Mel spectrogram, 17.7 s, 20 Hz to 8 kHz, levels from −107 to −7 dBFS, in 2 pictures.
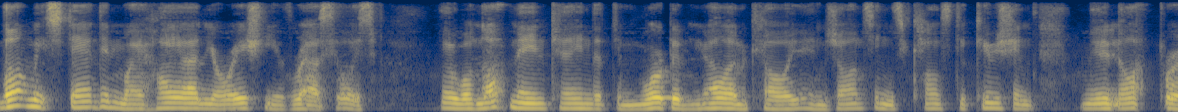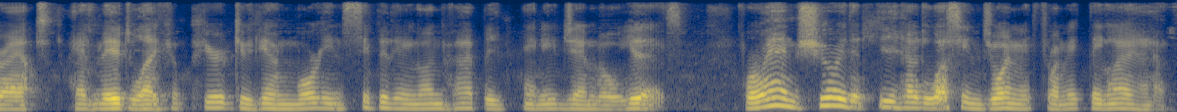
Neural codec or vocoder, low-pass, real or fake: codec, 24 kHz, 0.9 kbps, WavTokenizer, medium music audio release; 7.2 kHz; fake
